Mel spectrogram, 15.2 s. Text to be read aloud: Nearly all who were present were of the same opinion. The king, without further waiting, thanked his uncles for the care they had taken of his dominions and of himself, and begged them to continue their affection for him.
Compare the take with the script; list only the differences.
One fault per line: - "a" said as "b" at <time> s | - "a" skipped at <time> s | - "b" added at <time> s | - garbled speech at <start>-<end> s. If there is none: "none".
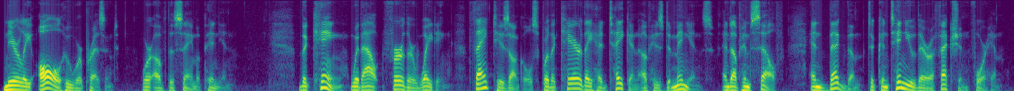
none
